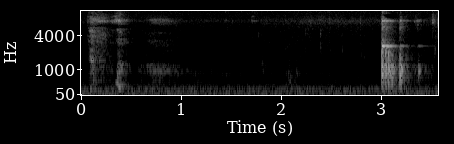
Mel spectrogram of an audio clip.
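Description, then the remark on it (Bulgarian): A coffee cup clinks sharply against a saucer with a short bright ring, after a couple of soft knocks and faint sipping sounds over a quiet low hum. No one speaks. “Една глътка кафе.”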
